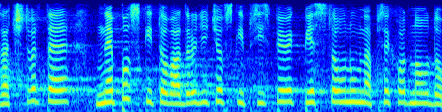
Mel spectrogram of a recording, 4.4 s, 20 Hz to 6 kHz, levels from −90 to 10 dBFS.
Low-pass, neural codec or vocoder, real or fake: 5.4 kHz; none; real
